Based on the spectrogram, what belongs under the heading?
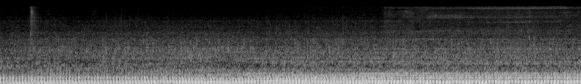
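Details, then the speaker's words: Baumalight TRL620D mini skid steer: the small engine runs heavy and low, bogging down as the hydraulics dead-head against relief with the auxiliary lever held on, operating the grapple. "thing now because this lever does stay in place you'll notice you can hear the motor bogging down that's one thing right off the bat uh that I don't like"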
